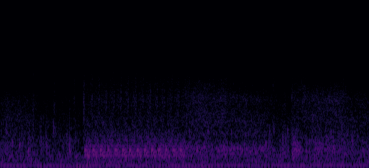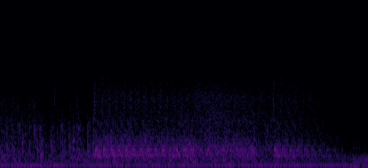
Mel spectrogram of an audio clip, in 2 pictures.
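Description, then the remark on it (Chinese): Continuous rumbling gunfire and booming blasts fill the scene, dense and loud, with bursts swelling around the middle and later on, like a battle sound effect with no one speaking; gunfire at Huaqing Pool in Lintong at four in the morning, as the mutiny against Chiang Kai-shek began. “第二天凌晨四点，临潼华清池响起了枪声，一场震惊中外的大事变终于逼近蒋介石的临时行辕。”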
